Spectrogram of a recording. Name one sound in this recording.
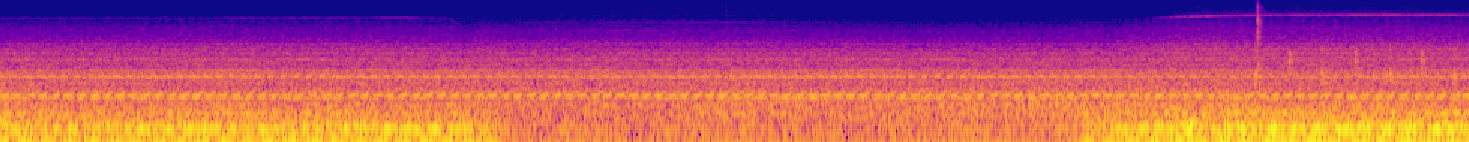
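A truck engine hums steadily, growing louder and softer.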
